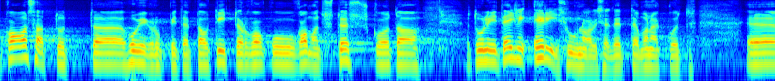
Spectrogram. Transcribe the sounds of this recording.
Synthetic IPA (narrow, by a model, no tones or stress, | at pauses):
kɑːsɑt̪ːˑud̪̥ɦuviɡrupːid̪̥et̪ːˑɑwd̪̥iːt̪ːˑo̞rko̞ɡ̥ukɑmɑnd̪u̥st̪øsko̞d̪ɑt̪ulʲid̪̥eie̞ɾisuːnɑlise̞d̪e̞t̪ːe̞pɑnekːˑud̪̥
